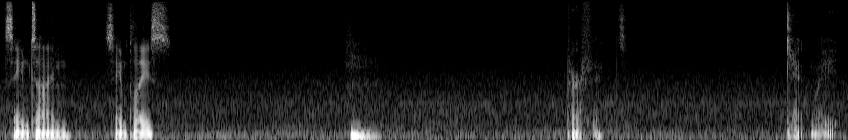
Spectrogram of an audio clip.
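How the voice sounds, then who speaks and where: Male actor as kind weary drifter, very low voice, gravelly fry, unhurried, gentle, comfort audio roleplay, slight background noise. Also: full character voice. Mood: hopeful, tender. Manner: gentle, encouraging, unhurried, chuckling often. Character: kind, world-weary drifting performer, once homeless, comforting a stranger.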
